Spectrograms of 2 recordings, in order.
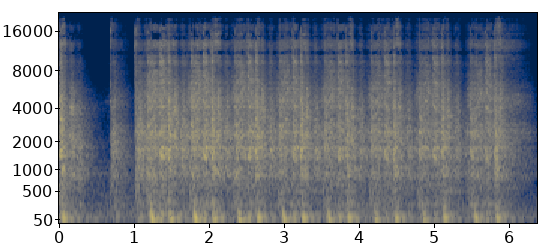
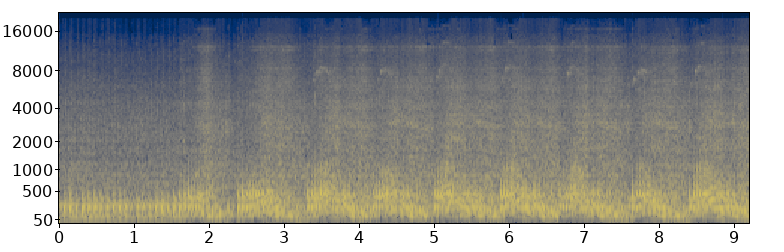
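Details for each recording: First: KTM 525 (Outlaw) with a no-run issue: starter spins the engine in a quick chugging rhythm for about five seconds without firing; battery too weak, compression test planned, a hiss heard while cranking. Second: KTM 525 (Outlaw) after fuel line clamps redone, no-run issue fixed, fuel tap on reserve: single-cylinder blips up and drops back cleanly in repeated pulls, no coughing or fuel starvation; running healthy again.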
